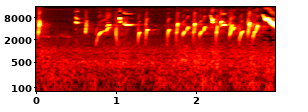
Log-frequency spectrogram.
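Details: European goldfinch song from 16 March 2014: a quick run of bright, liquid, upslurred chirps and twitters, rising in pace and ending on a sharp high note.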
